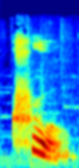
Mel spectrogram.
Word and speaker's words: cruel: The words duel and cruel have the same vowel letters and also the same vowel sound. They're pronounced in the same way with just one syllable. Fuel, duel, cruel.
